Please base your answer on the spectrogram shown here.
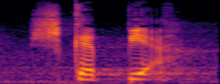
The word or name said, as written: xkepia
